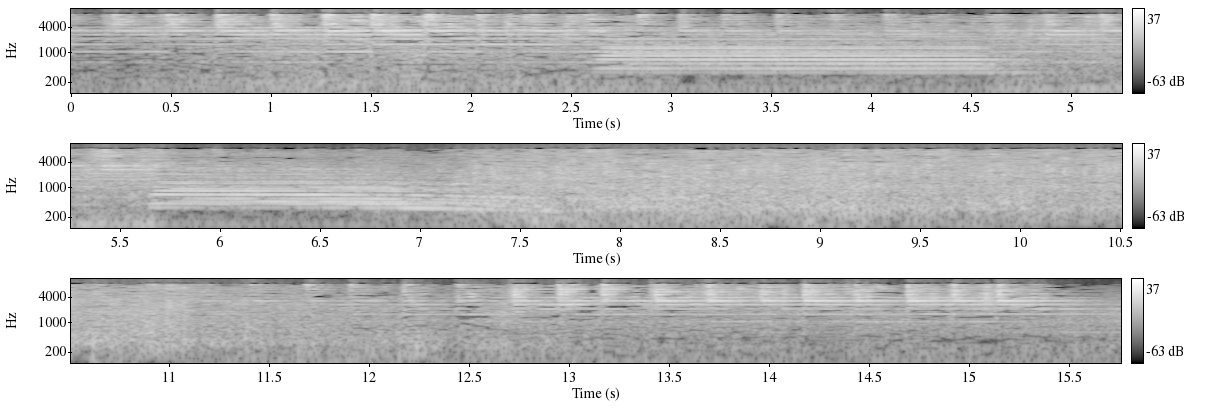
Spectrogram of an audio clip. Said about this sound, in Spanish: Bueno, Pepa, ¿qué era lo que se estaba moviendo y qué era lo que estaba fijo? Pues un tren, ¿no? Sí, y lo que estaba fijo, una campana.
